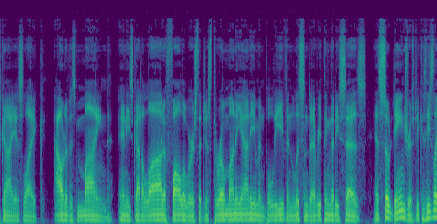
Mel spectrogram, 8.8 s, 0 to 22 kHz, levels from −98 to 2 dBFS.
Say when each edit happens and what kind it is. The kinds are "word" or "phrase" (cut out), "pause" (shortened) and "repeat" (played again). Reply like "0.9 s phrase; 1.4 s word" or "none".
1.0 s pause; 2.3 s pause; 7.4 s pause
